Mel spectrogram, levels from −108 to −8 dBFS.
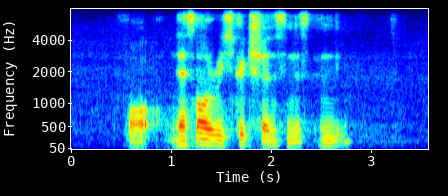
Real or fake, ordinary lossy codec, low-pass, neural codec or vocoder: fake; Opus, 32 kbps; 7.2 kHz; codec, 44.1 kHz, 7.8 kbps, DAC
